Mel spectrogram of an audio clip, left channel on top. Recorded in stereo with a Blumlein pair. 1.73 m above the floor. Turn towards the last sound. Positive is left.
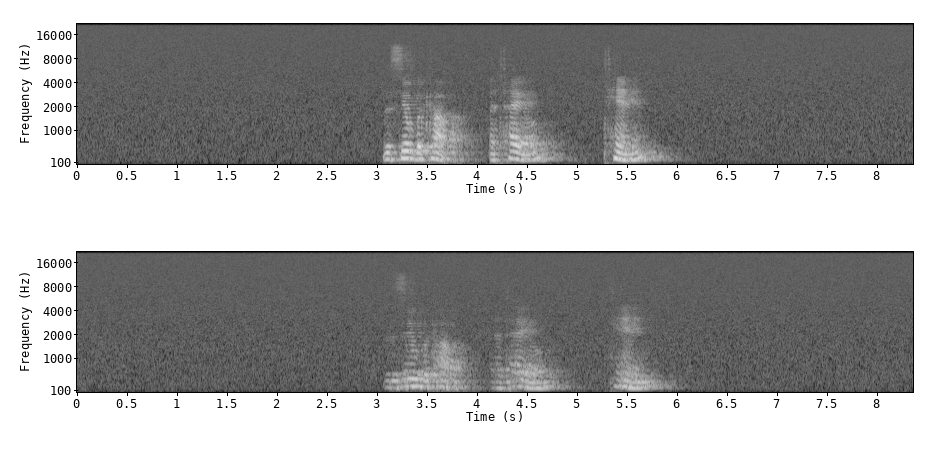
turn(degrees=40)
